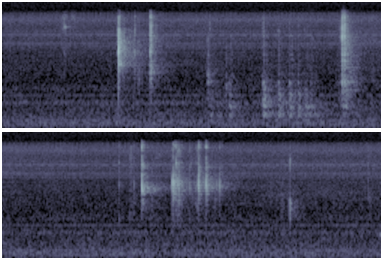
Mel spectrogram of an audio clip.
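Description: A handful of faint, sharp clicks and light rustling from small plastic parts being handled: the clear plastic sample probe handle of a gas detector being taken apart to change its filters.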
